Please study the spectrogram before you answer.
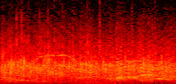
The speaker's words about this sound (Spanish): Así que Primero que nada, quiero empezar diciendo felicidades a eh, este caballo, Albert Pujolme. Sí, eso merece, eso merece eh, el, aplauso, el aplauso.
